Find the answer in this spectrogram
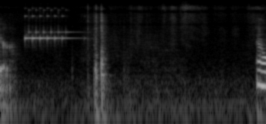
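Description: A steady high electronic tone lasting about a second, followed shortly by a single click.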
